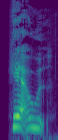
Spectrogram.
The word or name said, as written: herud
